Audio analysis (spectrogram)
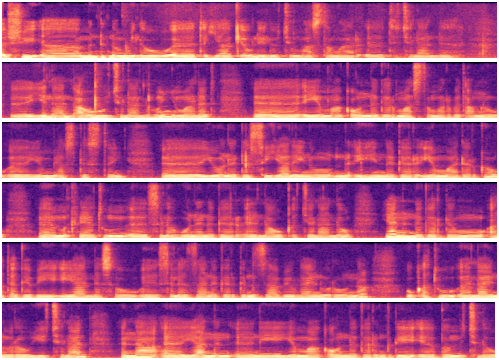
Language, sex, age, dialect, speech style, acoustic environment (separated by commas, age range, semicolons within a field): Amharic, female, 25-34, Ethiopia - Addis Ababa, happy, silence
